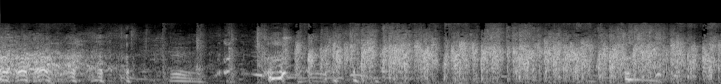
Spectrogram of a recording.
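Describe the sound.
An audience at a comedy program breaks into sustained applause, a dense steady clatter of many hands that swells after a burst of voices and laughter and keeps going loudly to the end.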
